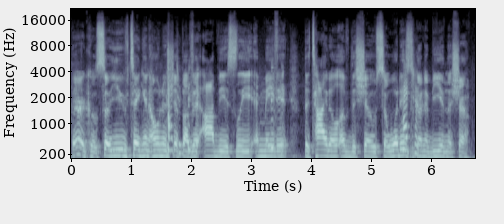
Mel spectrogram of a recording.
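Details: Adult speaker, interview; normal fluent speech.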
